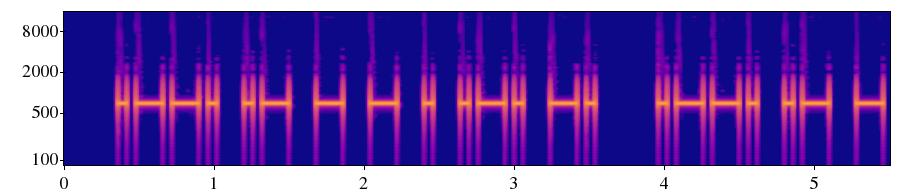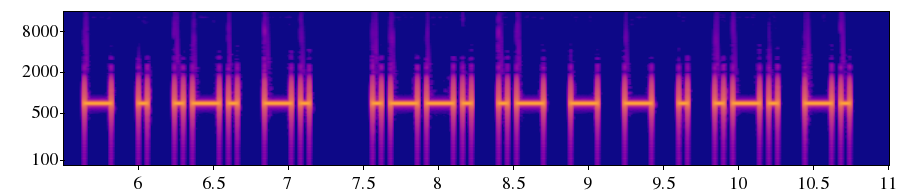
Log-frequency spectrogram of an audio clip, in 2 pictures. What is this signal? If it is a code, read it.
Morse code, heard as a keyed tone, about 20 wpm, 700 Hz. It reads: PATTERN PATTERN PATTERN
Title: Top 500 Words Repeated 20wpm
